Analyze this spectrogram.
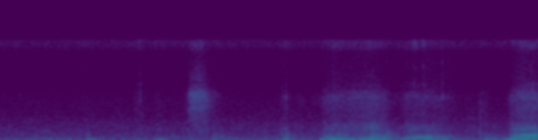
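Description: A pen scratches lightly across paper.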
